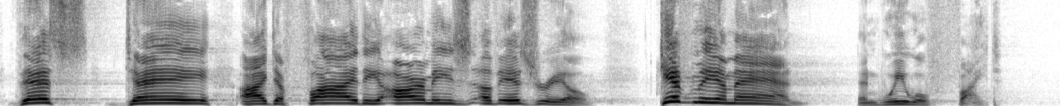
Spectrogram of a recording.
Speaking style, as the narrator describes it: Philistine raised his voice even louder and screamed

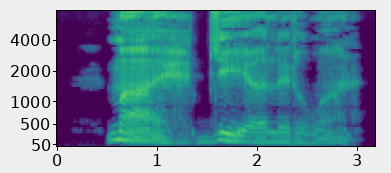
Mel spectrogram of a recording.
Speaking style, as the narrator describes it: he said huskily

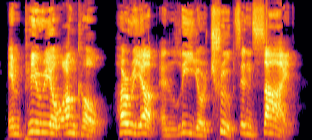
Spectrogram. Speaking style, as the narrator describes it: shouted to Liu Bei

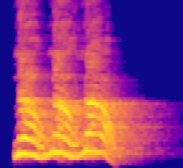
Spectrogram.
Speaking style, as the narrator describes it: I yelled

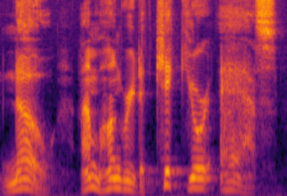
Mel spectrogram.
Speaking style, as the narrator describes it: She almost shouted back

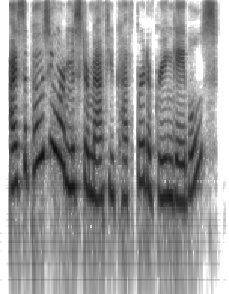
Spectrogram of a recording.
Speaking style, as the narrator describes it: she said in a particularly clear, sweet voice

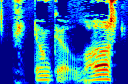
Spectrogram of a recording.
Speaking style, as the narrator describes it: Grover muttered

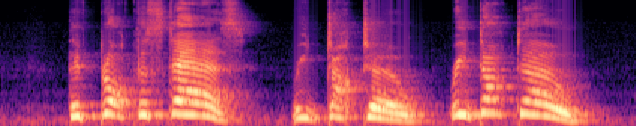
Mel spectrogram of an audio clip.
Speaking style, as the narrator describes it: a voice shouted

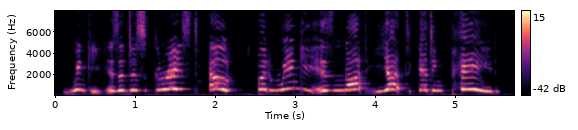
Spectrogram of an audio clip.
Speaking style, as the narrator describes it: she squeaked

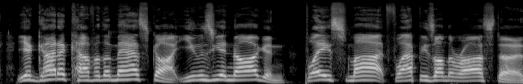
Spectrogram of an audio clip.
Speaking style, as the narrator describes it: one yells back

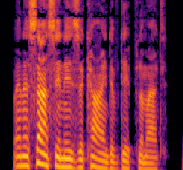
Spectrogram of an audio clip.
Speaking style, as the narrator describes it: Judith said dryly

